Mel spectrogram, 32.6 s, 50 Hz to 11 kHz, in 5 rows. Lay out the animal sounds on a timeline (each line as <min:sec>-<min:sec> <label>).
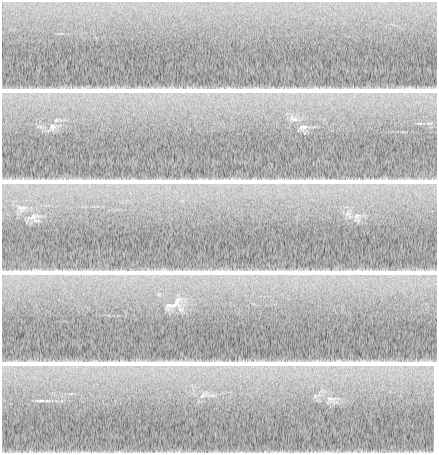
0:06.9-0:14.1 Red-eyed Vireo (Vireo olivaceus)
0:12.2-0:13.2 Hermit Thrush (Catharus guttatus)
0:13.4-0:15.1 Black-throated Green Warbler (Setophaga virens)
0:17.9-0:22.9 Red-eyed Vireo (Vireo olivaceus)
0:20.2-0:21.6 Hermit Thrush (Catharus guttatus)
0:26.5-0:27.4 Hermit Thrush (Catharus guttatus)
0:28.8-0:31.5 Red-eyed Vireo (Vireo olivaceus)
